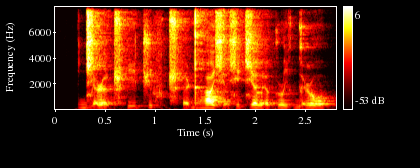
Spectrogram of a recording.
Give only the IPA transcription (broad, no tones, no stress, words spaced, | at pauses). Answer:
d͡ʑa̰ɭɛ̰ʈ͡ʂʰi t͡ʃifʈ͡ʂʰɛ̰ɖʱa ɕa̰ɕɛt͡ɕɛ lɛ̰ə̯kɹiə̯ɡɛ̰ɭo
